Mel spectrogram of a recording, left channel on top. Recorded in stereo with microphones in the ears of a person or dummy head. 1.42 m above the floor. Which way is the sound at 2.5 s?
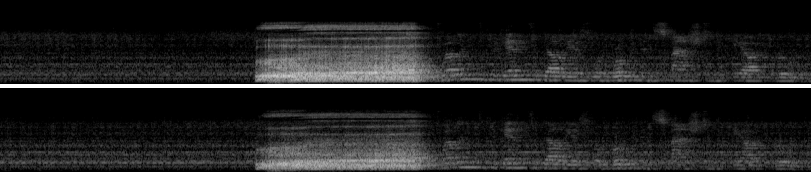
65° left (ahead or behind).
